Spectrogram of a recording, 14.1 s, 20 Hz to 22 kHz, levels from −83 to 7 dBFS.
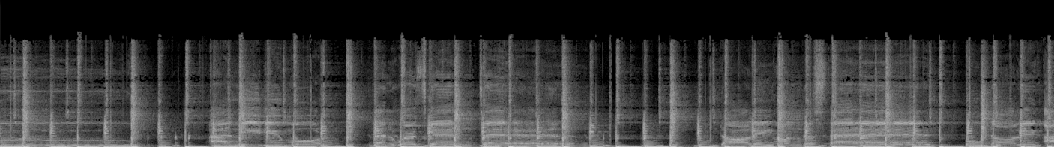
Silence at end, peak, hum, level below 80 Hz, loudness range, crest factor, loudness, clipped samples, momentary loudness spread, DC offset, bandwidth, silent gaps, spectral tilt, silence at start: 0 s; -2 dBFS; none; -20 dBFS; 2 LU; 16 dB; -18 LUFS; under 0.1%; 4 LU; under 0.1%; 17 kHz; none; -3.5 dB/octave; 0 s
